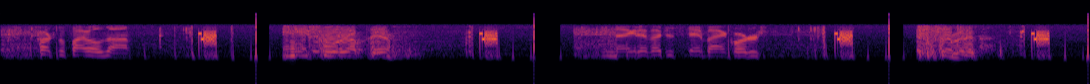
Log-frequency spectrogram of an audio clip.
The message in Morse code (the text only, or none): none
